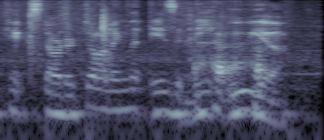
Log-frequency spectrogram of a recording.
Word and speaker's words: Ouya: darling that is the Ouya. Pronounced ooh as in, ooh that's quite a tiny console, and yeah as in, yeah I agree.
